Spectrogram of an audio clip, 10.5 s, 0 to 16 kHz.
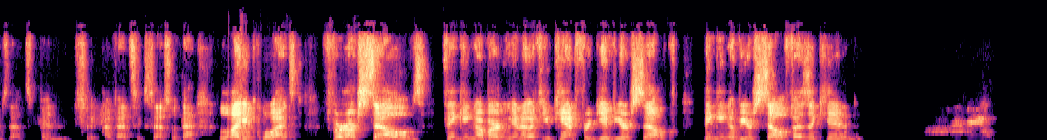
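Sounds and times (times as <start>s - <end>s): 
speech: 0.0s - 8.7s
cat meowing: 9.2s - 10.0s.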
